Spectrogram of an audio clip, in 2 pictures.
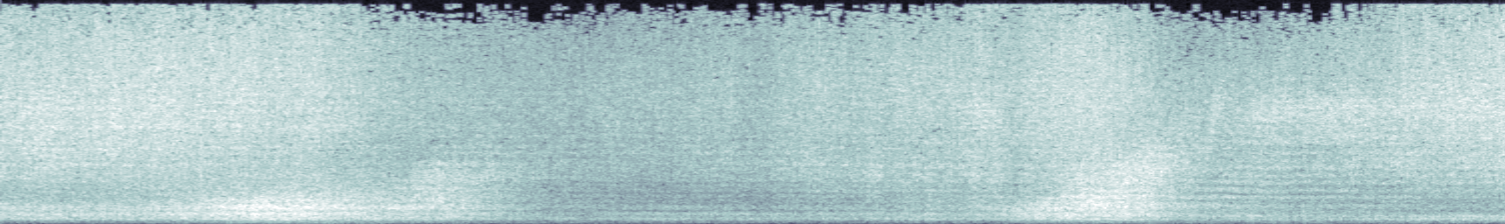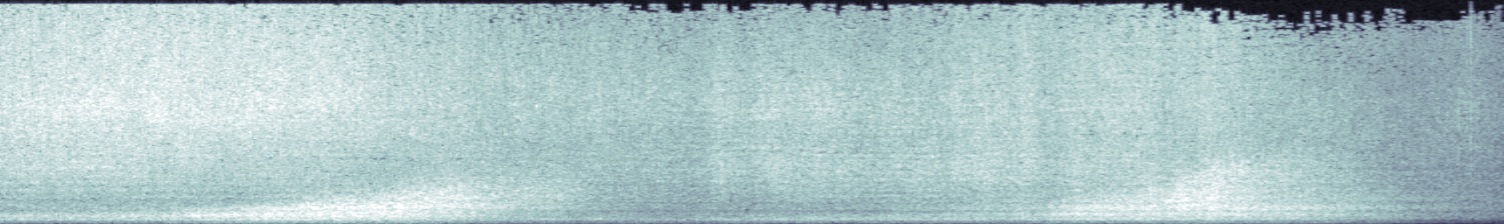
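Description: Ocean surf: waves breaking and washing ashore in slow surges, four in all, each swelling up over a few seconds and then fading back into a steady hiss.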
